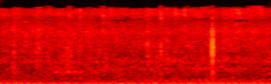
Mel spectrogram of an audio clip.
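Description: Steady rain patters on surfaces outdoors while a fire burns for cooking fish in the Vietnamese countryside, a dense continuous hiss with occasional louder drops.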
